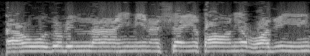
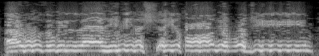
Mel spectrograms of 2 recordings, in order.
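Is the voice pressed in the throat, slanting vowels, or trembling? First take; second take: pressed throat; trembling. First: The voice is pressed hard in the throat. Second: The voice shakes and trembles throughout. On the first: The reciter is straining with forced effort. "تجد بأن المتكلم يضغط على أقصى حلقه" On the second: The reciter fakes being emotionally moved. "جعلوا الصوت كأنه يهتز ويضطرب ويرتعد"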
